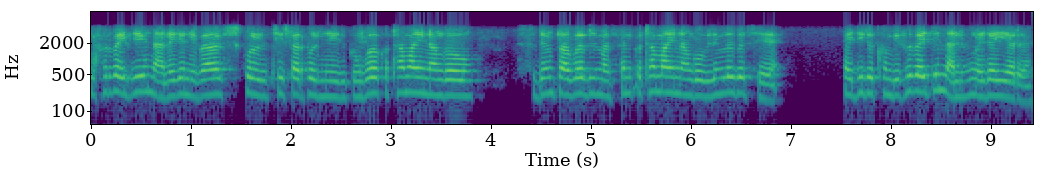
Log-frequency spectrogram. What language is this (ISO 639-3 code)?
brx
